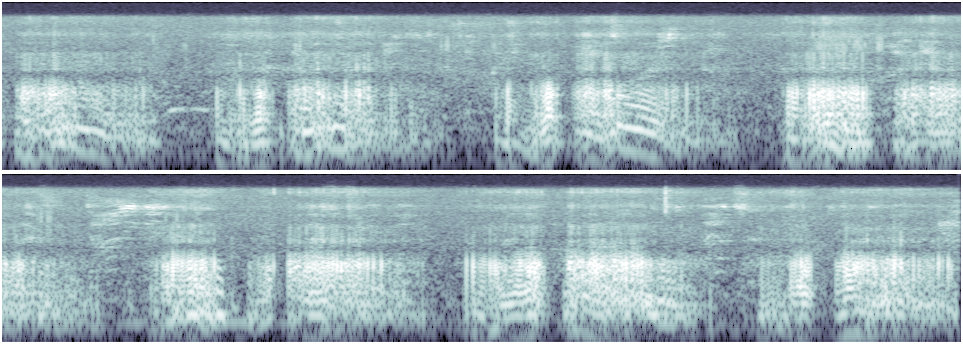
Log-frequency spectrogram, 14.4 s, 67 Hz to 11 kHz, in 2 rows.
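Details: Sleeping dog snoring: low rumbling breaths about 25 a minute, with rough vibration on each breath.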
